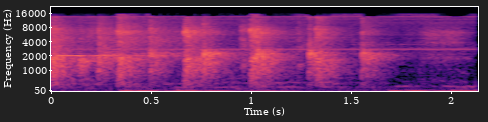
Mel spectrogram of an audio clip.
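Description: Applause from a church congregation during a Sunday service, a thin scattering of claps in several uneven bursts, moderately distant and somewhat faint.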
